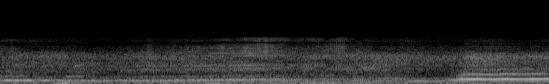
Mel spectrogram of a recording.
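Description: A sports car engine roars as the car speeds past.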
